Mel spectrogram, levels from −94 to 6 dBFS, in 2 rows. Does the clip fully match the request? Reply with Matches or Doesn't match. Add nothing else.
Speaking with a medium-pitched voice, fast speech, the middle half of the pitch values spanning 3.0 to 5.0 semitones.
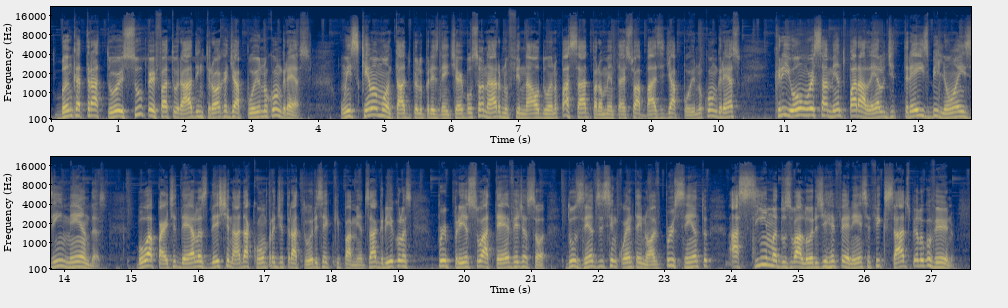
Doesn't match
